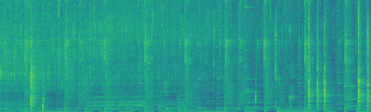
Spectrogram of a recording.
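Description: Baghar of reddened onions in hot oil for nihari sizzles and crackles loudly up close. A spoon clatters against the pot in irregular bursts as it is stirred in.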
